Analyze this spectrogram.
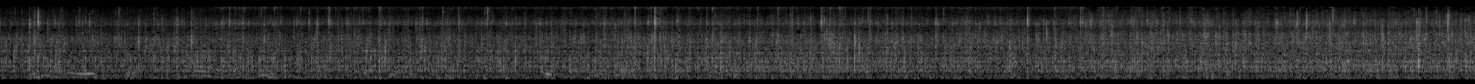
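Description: Pork pieces frying in a reducing oyster sauce in a frying pan: a steady sizzle with many fine crackles and pops as the sauce cooks down and dries.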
